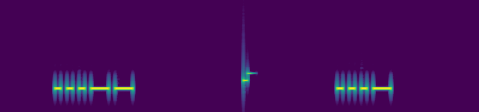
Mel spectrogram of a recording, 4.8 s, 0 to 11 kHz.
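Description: Morse code, heard as a keyed tone, about 20 wpm, 700 Hz. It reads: 3 V
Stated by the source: Single letter and number Morse drill at 20 wpm, from N4LCD.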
